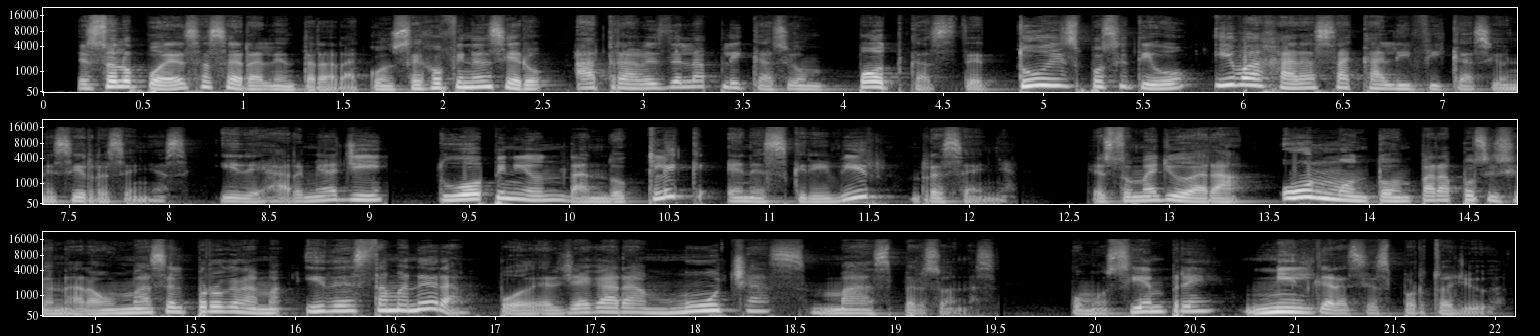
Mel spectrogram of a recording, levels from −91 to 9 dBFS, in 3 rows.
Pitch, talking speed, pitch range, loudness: 160 Hz, 170 wpm, 125-200 Hz, -17 LUFS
